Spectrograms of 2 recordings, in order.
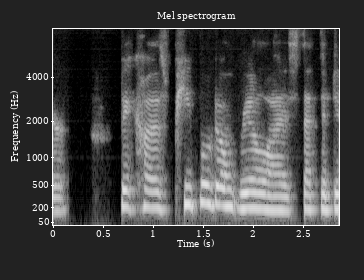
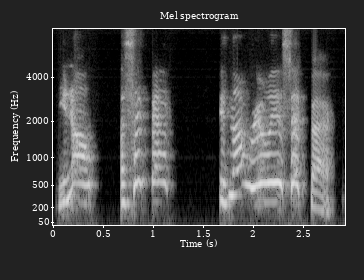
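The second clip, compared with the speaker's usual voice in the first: bad Southern accent; 9 semitones higher than usual. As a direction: put on a hammy Southern accent, imitating mom. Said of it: "my bad Southern accent".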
